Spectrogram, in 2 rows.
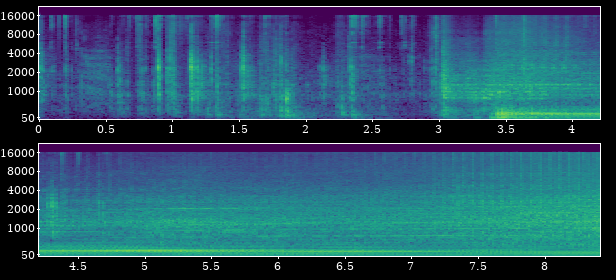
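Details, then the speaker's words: VW Golf 2, 1.8 90 hp GU engine, at idle after start: a light, quick clatter from the top end that persists beyond a few minutes; worn hydraulic lifters tapping, to be replaced. "pas si on va bien l'entendre mais on entend un on entend bien un bruit de claquement qui vient de la dessous"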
